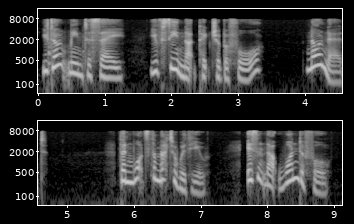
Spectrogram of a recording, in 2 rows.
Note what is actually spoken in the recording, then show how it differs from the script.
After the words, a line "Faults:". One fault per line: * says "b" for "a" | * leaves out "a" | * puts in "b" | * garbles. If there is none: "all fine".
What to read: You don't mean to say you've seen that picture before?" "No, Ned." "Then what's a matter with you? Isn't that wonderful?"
You don't mean to say you've seen that picture before?" "No, Ned." "Then what's the matter with you? Isn't that wonderful?"
Faults:
* says "the" for "a"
